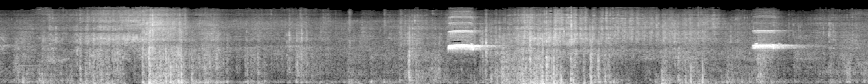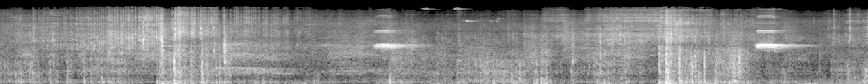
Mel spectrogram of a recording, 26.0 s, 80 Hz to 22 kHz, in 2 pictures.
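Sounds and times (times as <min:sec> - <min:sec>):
mountain bike tyres and rattling: 0:00.0 - 0:26.0
high whistle blasts: 0:06.7 - 0:07.5, 0:11.3 - 0:12.1, 0:17.8 - 0:19.4, 0:24.3 - 0:25.2.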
